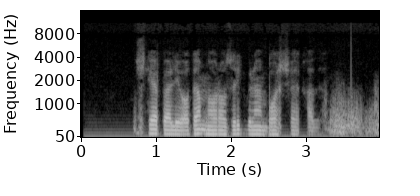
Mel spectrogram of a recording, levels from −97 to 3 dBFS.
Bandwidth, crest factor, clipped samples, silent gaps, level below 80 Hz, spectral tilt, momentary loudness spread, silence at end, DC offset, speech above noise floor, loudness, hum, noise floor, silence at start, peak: 10.5 kHz; 16 dB; under 0.1%; none; -48 dBFS; -9.5 dB/octave; 12 LU; 0 s; under 0.1%; 25 dB; -27 LUFS; none; -51 dBFS; 0.7 s; -10 dBFS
